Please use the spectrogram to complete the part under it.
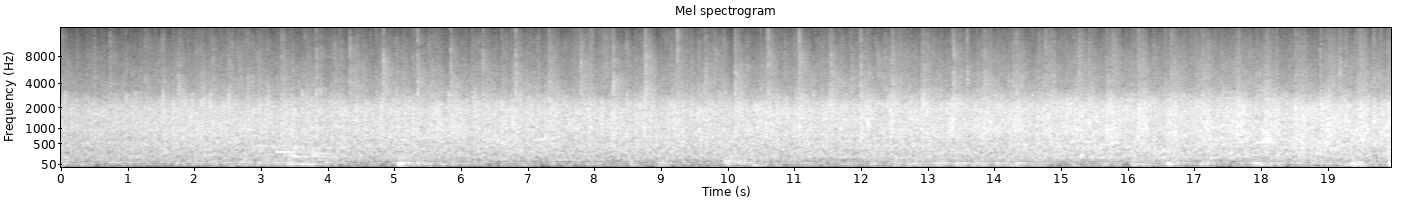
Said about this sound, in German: Noch einmal lässt Matthias Pinscher das ganze Ensemble aufstehen vor dem, ja, frenetisch jubelnden Publikum. Bravo-Rufe hier im Mozartsaal der Donauhallen bei den Donaueschinger Musiktagen.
